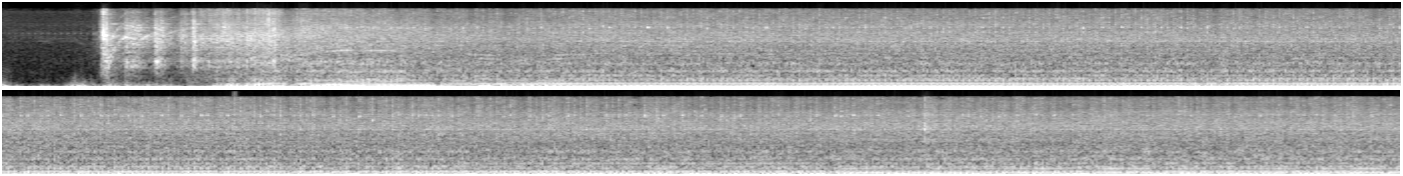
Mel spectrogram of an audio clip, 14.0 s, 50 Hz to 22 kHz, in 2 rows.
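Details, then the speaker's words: Mazda KL-DE 2.5 V6 swap, cold start in diagnostic mode, timing checked at 10°, idle air screw three turns open: steady, fast, even idle right after the engine catches; normal cold fast idle, no knocking. "got a fast idle going at the moment cuz the engine's cold see what happen when she warms up"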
